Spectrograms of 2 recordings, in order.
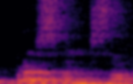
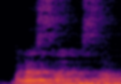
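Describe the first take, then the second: No difference in how they are said.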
